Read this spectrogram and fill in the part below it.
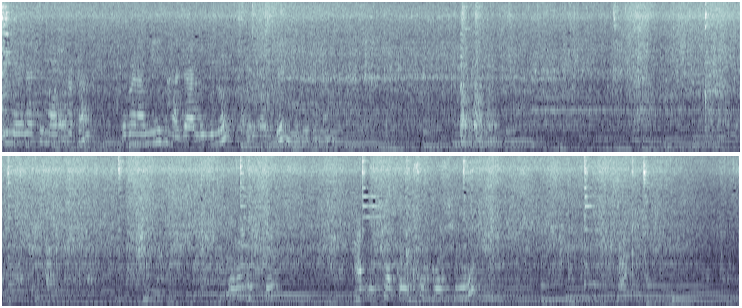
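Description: A spatula scrapes against a metal pan.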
